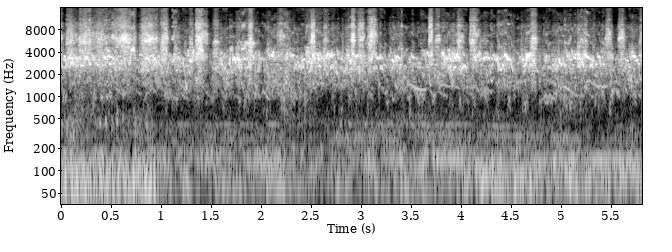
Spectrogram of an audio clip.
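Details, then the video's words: Budgerigars, Australian budgie parrots, in an aviary colony, keep up a dense, unbroken chorus of high chirps, warbles and squeaks, many birds calling over one another without pause. "Budgie parrot chirping sounds"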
